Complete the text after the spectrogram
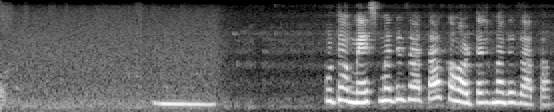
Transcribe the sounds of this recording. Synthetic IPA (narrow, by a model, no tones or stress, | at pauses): ə | kuʈʰjamesməd̪ʱːjed͡zat̪akaɦɔʈelməd̪ʱːjed͡zat̪a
